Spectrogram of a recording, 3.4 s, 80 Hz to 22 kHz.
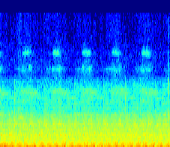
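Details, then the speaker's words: Classic Fiat 124 Sport Coupe with twin-cam engine and Weber 40 IDF carbs, stood 14 days in winter: cranking with fuel pump off until the oil pressure light shows oil has circulated; even, steady starter cranking with no firing, normal. "yeah that's enough the oil already went through all the passages so now it's okay to turn the fuel pump on"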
